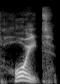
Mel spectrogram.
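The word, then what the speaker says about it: Hoecht: thoughts on on Michael heck well the first one is is I apparently pronounced it wrong because Zack of all trades gives us a super a Super Chat and says it's Hoy so I saw it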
